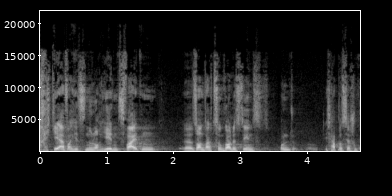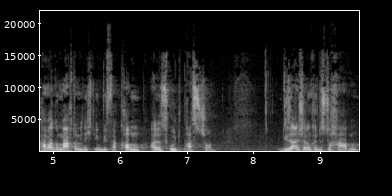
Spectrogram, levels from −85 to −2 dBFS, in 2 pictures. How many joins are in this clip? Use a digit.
3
